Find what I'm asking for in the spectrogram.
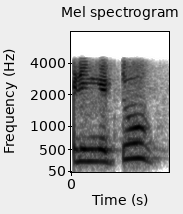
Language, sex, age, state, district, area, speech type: Tamil, female, 18-30, Tamil Nadu, Tiruvallur, urban, conversation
